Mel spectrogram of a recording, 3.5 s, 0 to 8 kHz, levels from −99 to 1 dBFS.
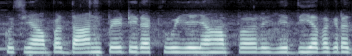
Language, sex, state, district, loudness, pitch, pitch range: Hindi, female, Jharkhand, Sahebganj, -15 LUFS, 230 Hz, 225-235 Hz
